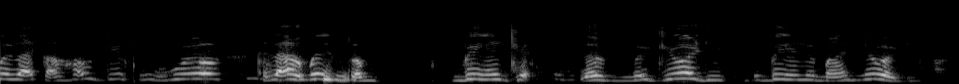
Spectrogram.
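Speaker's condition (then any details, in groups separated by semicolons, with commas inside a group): Cerebral palsy; speech affected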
